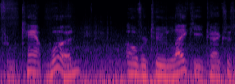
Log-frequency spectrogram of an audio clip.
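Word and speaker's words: Leakey: camp wood over to lakey texas it's spelled l-e-a-k-e-y looks like leaky but it is pronounced lakey in this area it's highway 337 and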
